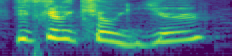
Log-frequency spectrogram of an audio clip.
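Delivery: high, loud giddy panic; panicked wail. Acted. Panicking to Sedano about Darby, loud excited wail. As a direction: rant it with thrilled alarm.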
